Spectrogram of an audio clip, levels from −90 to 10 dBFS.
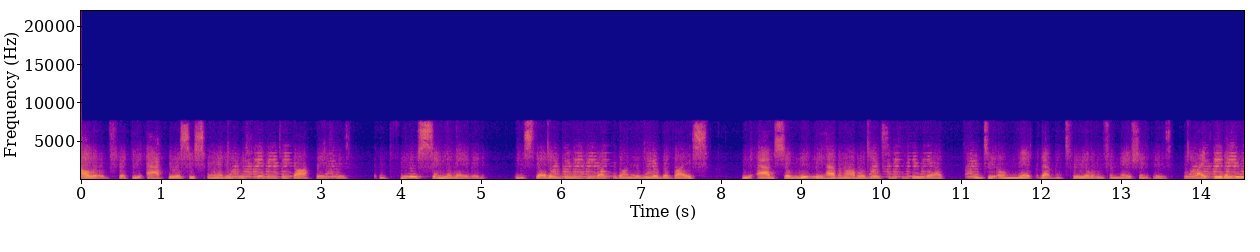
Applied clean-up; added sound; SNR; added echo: neural mask model RNNoise.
